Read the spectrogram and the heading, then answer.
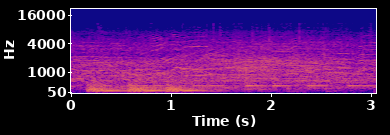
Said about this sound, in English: You'll also hear audiences during these performances yelling out, Narita ya!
